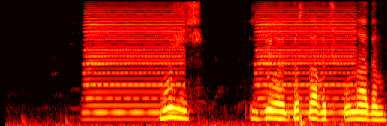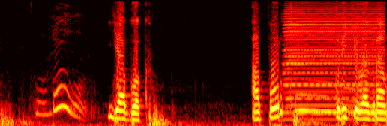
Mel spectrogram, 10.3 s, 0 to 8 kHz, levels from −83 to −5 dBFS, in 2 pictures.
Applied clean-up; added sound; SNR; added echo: none; Accordion; 6 dB; none.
